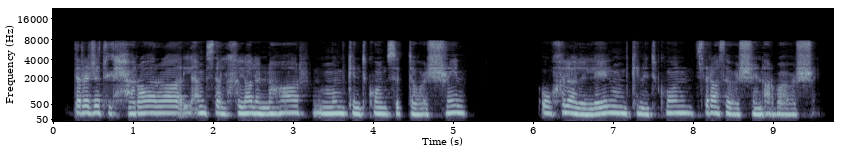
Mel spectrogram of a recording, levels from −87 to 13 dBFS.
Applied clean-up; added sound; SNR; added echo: none; none; none; none.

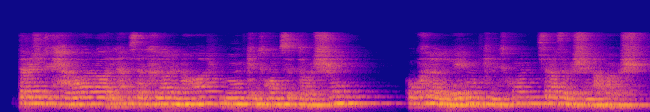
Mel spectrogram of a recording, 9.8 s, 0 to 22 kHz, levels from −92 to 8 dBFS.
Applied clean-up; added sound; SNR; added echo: none; none; none; reverberation time 1.3 s.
